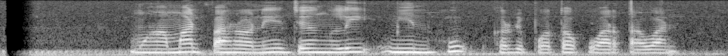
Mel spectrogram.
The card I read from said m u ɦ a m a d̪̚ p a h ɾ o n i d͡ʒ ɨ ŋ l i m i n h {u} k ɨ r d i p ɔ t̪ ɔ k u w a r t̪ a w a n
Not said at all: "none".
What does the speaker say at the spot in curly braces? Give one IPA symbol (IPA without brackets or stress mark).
u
